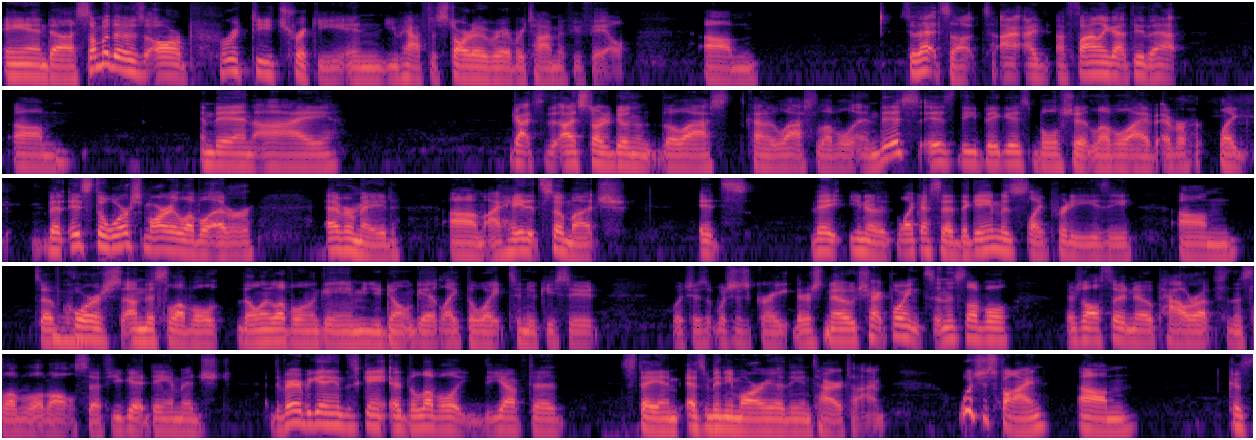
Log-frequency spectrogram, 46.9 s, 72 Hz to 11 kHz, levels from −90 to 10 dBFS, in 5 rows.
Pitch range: 110-135 Hz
